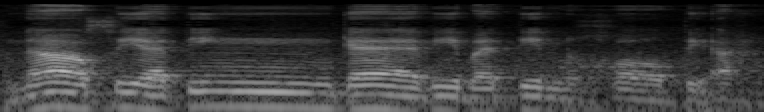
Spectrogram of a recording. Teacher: Nasiyah ana man asli, siyatin kadhibah, tanwin pada ta marbutah, ta bulat pada nasiyah itu bertemu dengan huruf kaf, maka hukumnya ikhfa hakiki, menyembunyikan bunyi tanwin yang bertemu dengan huruf kaf berserta dengung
